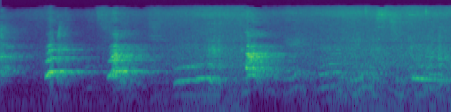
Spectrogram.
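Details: Orphaned baby howler monkey Milette objects to treatment at the vet, giving sharp, yelping squeals that start abruptly and come about once a second, with faint human voices between them.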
